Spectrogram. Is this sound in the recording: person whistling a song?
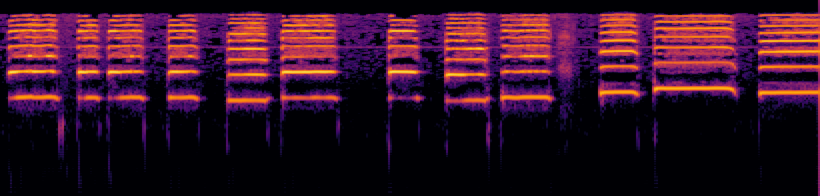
yes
